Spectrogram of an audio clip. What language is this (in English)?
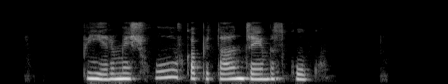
Turkmen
